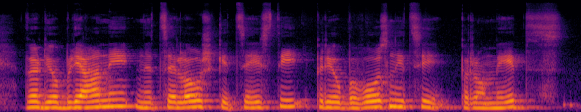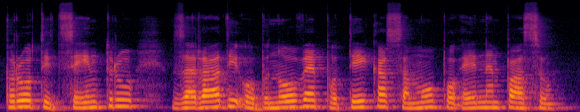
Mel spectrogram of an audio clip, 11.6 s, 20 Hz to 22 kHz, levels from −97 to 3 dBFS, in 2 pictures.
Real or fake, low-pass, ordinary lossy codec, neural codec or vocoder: real; 19.8 kHz; none; none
